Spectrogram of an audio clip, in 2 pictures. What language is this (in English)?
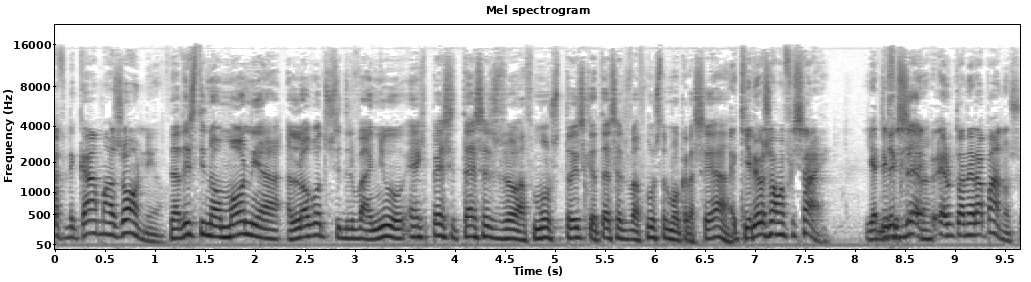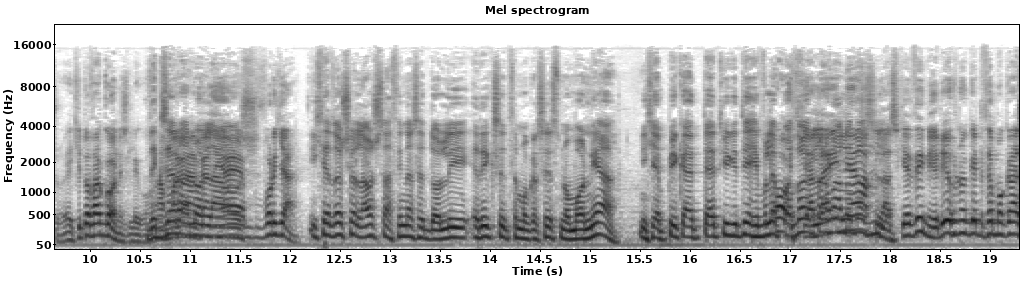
Greek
